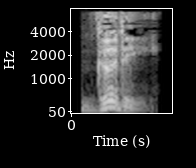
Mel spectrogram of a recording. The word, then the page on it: goodie: British English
